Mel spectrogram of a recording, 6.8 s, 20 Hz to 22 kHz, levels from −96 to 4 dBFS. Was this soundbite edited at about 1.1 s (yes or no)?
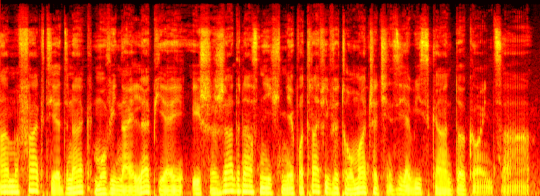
yes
